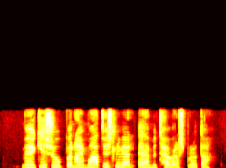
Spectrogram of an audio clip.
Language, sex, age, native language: Icelandic, female, 13, Icelandic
